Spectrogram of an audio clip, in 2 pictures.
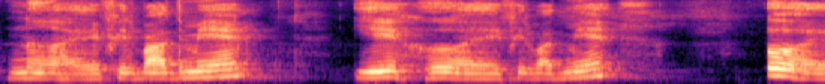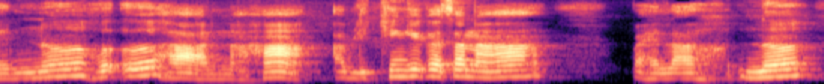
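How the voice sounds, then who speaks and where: A man teaches young children to read, patient and repetitive. He talks slowly and sounds out every word letter by letter. His voice is warm and mellow. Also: fairly high pitch. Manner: sounds out words letter by letter, asks and answers own questions. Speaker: primary school Urdu teacher. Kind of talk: reading lesson for young children.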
